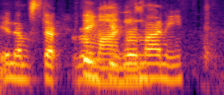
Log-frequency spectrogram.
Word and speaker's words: Romani: Thank you, Romani.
